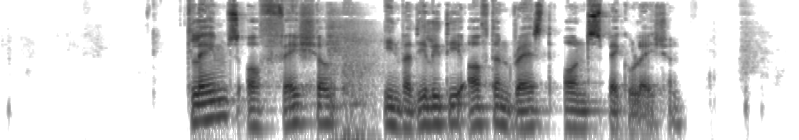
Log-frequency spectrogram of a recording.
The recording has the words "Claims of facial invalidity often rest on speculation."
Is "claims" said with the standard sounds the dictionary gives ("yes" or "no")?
yes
